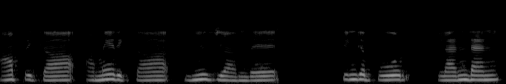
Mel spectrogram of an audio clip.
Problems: low volume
